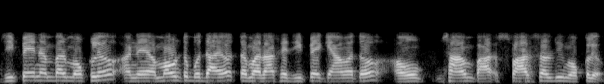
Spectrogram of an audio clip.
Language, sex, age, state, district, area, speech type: Sindhi, male, 30-45, Maharashtra, Thane, urban, conversation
